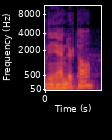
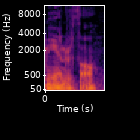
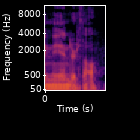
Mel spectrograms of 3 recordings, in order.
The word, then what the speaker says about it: Neanderthal: because people were saying Neanderthal. It's a German word and in in in German the th is a hard T sound. Interesting. Because I've always heard even science teachers say Neanderthal.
